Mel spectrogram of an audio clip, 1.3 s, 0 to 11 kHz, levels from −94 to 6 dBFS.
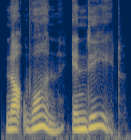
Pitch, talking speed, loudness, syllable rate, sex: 180 Hz, 135 wpm, -18 LUFS, 4.5 syllables/s, female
